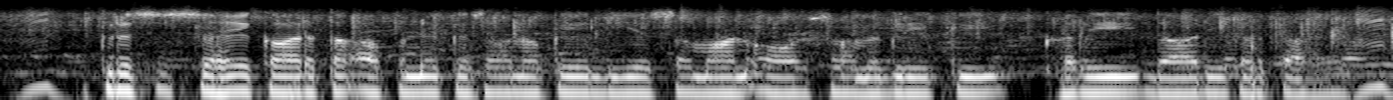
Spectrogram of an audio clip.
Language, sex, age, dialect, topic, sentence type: Hindi, male, 31-35, Kanauji Braj Bhasha, agriculture, statement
